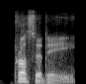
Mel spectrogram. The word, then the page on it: prosody: British English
